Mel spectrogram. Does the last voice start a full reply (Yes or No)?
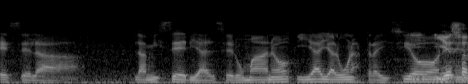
Yes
